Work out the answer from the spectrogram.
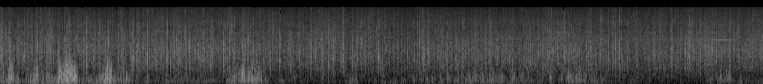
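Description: Heavy rain pattering steadily on hard surfaces, with a few louder, duller hits in the first three seconds.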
